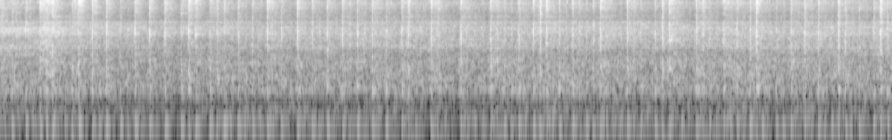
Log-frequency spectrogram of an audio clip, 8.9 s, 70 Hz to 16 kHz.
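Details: Yamaha XS1B twin after carbs rebuilt three times, airbox refitted, dead cylinder tune and throttle screws wound evenly for about 1000 rpm idle: low, fairly steady idle with slight background clatter, no dead cylinder; normal healthy idle.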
